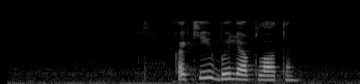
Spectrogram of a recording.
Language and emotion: Russian, neutral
